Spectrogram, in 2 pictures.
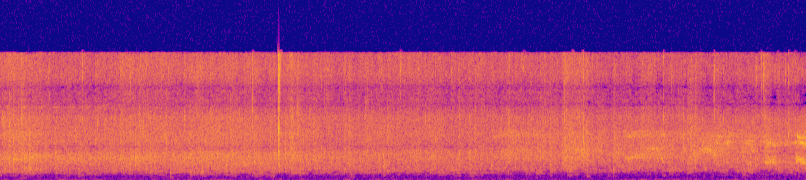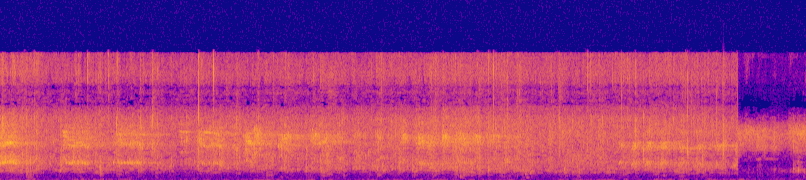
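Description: Steady hiss of rain and water by a flooded irrigation canal, with scattered animal calls through the middle stretch; the hiss thins suddenly near the end.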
